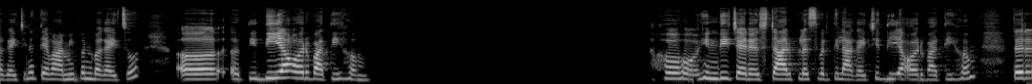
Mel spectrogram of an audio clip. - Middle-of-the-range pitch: No, high, 245 Hz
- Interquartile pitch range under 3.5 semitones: Yes, average, 2.8 semitones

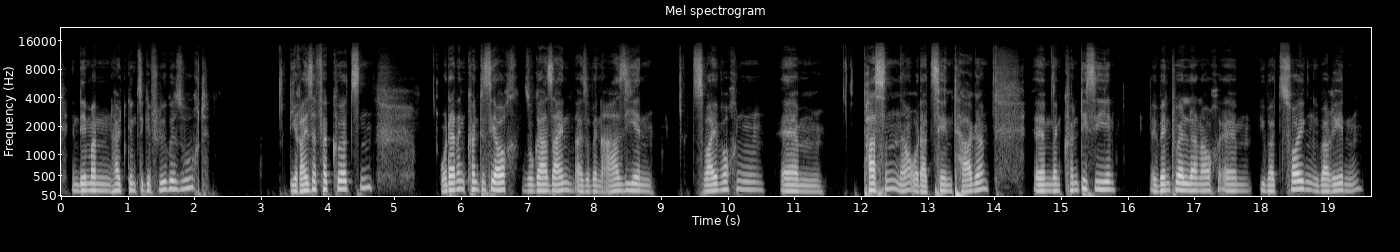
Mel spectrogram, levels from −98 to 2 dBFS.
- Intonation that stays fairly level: No, average, 3.3 semitones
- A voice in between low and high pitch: Yes, medium, 155 Hz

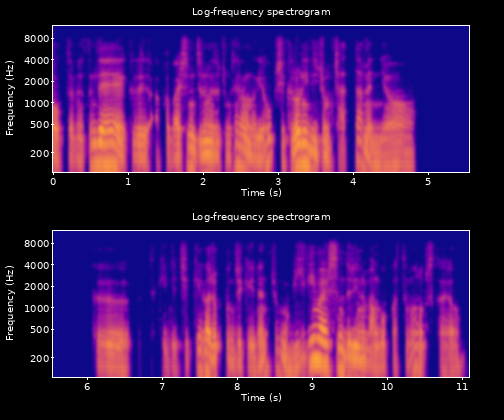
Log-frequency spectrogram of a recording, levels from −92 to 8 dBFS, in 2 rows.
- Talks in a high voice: No, very low, 95 Hz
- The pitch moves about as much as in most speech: No, wide, 7.6 semitones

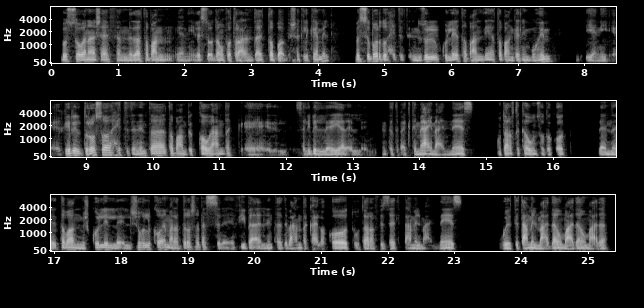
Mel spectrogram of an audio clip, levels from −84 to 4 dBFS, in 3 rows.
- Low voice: Yes, very low, 90 Hz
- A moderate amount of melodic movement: Yes, average, 3.5 semitones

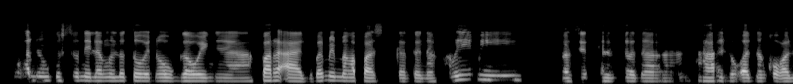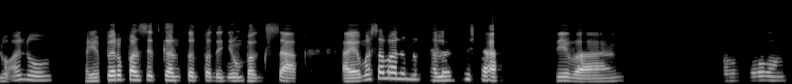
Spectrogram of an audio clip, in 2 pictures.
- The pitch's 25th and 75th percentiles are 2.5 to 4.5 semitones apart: Yes, average, 3.7 semitones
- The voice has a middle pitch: Yes, medium, 165 Hz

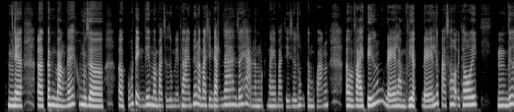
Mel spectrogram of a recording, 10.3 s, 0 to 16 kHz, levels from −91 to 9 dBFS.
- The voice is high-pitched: Yes, high, 220 Hz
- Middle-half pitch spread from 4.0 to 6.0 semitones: No, average, 2.8 semitones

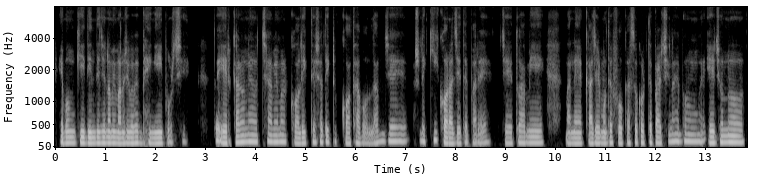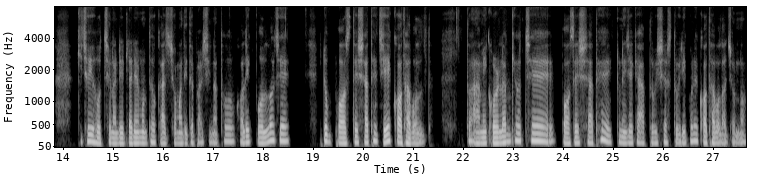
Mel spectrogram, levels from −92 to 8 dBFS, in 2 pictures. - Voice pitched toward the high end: No, low, 120 Hz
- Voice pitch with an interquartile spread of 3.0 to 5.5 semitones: No, narrow, 2.6 semitones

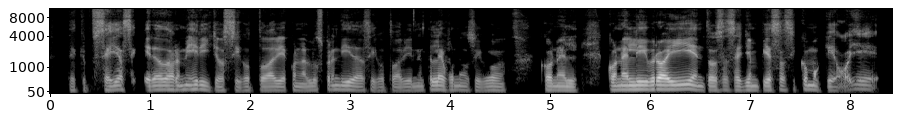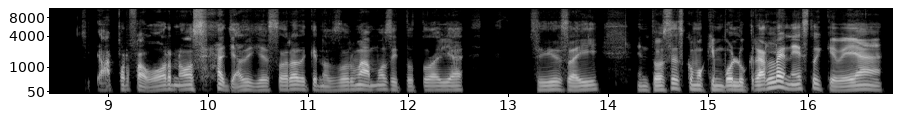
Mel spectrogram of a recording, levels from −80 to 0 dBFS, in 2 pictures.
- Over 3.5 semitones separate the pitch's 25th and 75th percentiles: No, average, 2.7 semitones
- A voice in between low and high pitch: No, low, 110 Hz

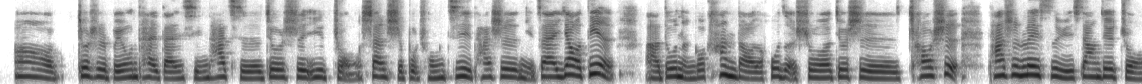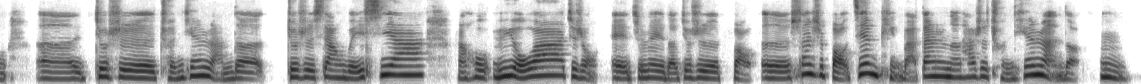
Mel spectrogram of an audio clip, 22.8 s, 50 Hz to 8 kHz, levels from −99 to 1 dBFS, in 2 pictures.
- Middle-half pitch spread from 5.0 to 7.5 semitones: No, average, 3.8 semitones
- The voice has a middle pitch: No, high, 220 Hz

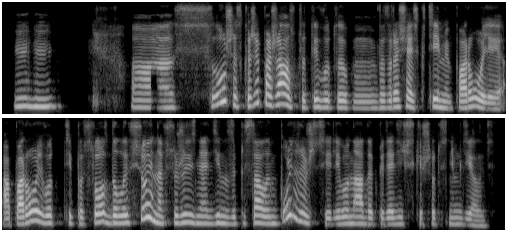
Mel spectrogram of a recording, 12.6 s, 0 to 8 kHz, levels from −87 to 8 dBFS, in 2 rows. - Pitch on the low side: No, high, 190 Hz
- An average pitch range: Yes, average, 3.3 semitones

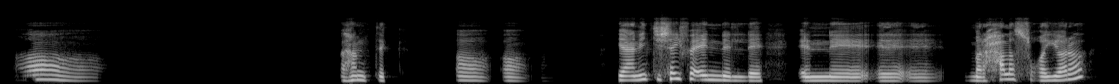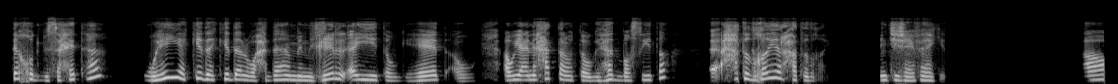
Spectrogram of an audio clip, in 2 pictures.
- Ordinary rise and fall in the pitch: Yes, average, 4.1 semitones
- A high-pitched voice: Yes, high, 195 Hz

